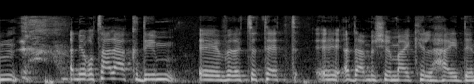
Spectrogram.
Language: Hebrew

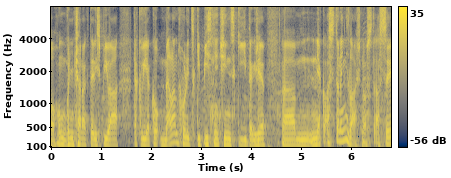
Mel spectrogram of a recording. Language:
Czech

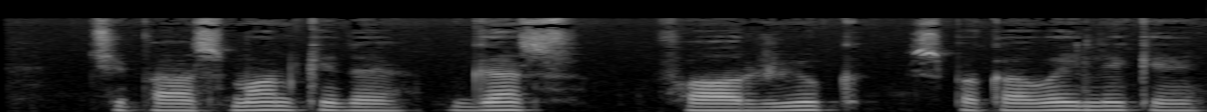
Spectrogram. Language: Pashto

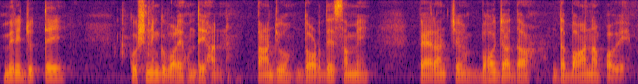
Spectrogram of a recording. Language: Punjabi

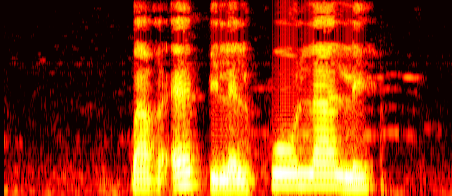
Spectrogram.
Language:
Mpumpong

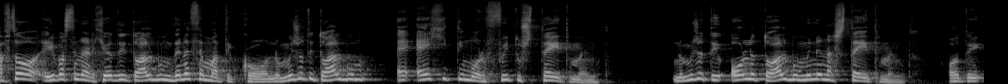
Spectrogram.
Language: Greek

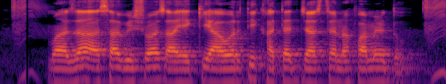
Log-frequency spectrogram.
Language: Marathi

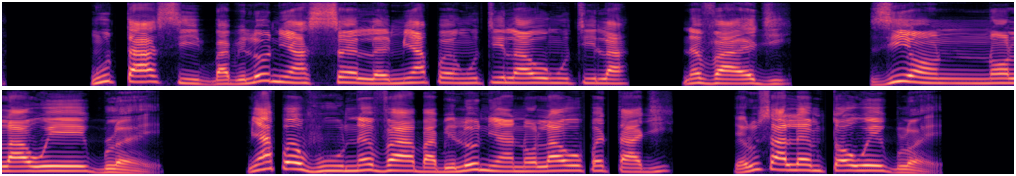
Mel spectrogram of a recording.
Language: Ewe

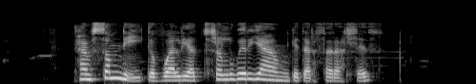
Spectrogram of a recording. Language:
Welsh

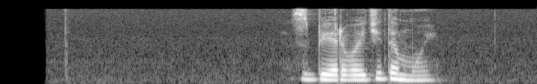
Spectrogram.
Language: Russian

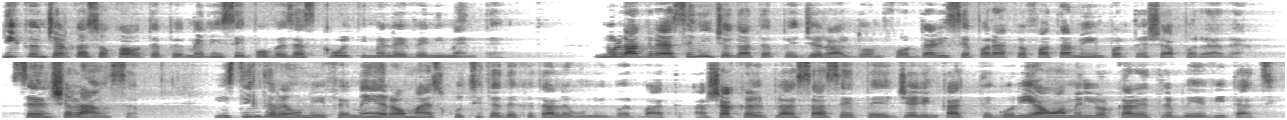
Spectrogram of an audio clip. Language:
Romanian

